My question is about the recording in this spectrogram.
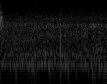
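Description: Steady beach ambience of small waves lapping on the shore, with a single faint click about a second in.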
